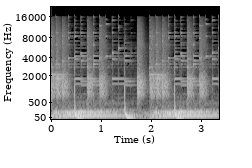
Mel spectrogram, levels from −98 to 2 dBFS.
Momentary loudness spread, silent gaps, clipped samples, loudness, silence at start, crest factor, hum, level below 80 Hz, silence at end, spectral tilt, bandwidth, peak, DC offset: 4 LU; none; under 0.1%; -20 LUFS; 0 s; 12 dB; none; -28 dBFS; 0 s; -4.5 dB/octave; 17 kHz; -6 dBFS; under 0.1%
